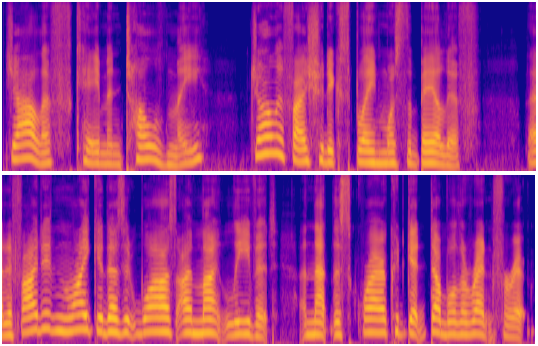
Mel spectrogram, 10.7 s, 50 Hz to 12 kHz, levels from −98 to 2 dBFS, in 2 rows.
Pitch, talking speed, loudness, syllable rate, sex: 205 Hz, 190 wpm, -18 LUFS, 4.8 syllables/s, female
